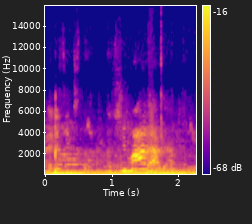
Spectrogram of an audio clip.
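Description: Young children's voices at play, with one child's high voice rising and falling briefly about a second and a half in.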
